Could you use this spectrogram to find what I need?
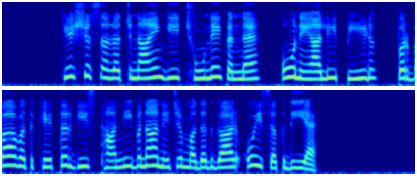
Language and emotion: Dogri, neutral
